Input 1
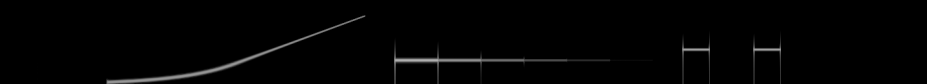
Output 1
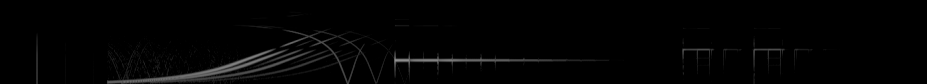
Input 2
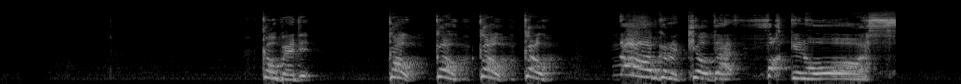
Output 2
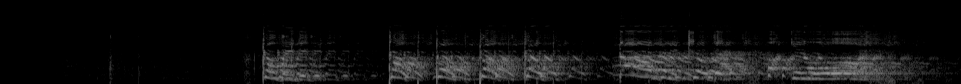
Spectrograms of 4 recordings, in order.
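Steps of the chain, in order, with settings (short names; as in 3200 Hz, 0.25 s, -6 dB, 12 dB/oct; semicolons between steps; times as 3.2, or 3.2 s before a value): block floating point 5-bit; pre-emphasis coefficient 0.97; treble ducked by the level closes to 1800 Hz, closed at -36.5 dBFS; high shelf 2800 Hz -11 dB; compressor 3:1, threshold -47 dBFS; Butterworth band-stop 2100 Hz, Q 2.3; echo with dull and thin repeats by turns 0.142 s, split 1700 Hz, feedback 59%, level -3 dB; decimation joined by straight lines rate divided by 6×; gain +13 dB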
